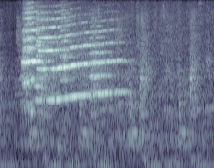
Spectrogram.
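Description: A rose-ringed parakeet gives one loud, shrill call lasting about a second, its pitch rising slightly. Background music with a steady beat plays under it.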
